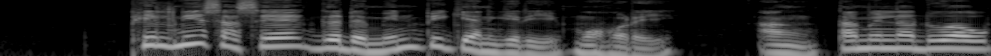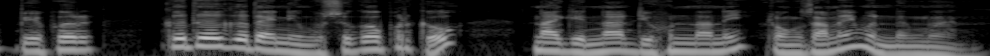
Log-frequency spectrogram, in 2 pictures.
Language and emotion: Bodo, happy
